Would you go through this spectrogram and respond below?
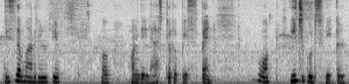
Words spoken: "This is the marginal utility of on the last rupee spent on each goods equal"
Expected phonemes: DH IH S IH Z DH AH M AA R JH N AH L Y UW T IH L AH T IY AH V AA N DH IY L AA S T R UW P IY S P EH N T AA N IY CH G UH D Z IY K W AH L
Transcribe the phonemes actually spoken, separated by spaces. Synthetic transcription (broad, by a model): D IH S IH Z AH M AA R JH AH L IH T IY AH AA N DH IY L AA S T R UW P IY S P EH N AA N IY CH G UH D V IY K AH L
